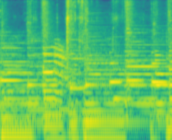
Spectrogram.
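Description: Background music: a guitar-led tune over sustained bass notes, with a falling slide in pitch just past the middle.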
